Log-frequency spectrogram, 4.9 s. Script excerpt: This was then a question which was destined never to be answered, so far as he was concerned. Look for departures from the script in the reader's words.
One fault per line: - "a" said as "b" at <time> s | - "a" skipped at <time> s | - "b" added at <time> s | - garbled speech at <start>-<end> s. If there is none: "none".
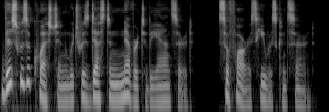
- "then" skipped at 0.4 s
